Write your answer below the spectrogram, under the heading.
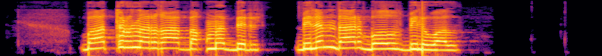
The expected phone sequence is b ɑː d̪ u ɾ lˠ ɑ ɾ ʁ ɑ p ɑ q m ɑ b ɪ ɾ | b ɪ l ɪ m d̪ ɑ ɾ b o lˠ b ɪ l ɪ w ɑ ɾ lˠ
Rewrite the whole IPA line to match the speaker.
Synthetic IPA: b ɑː t̪ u ɾ lˠ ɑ ɾ ʁ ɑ b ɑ q m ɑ b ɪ ɾ | b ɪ l ɪ m d̪ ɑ ɾ b o lˠ b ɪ l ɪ w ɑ lˠ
